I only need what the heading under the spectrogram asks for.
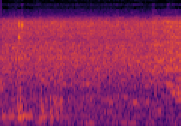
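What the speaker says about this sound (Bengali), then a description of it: "তো জলটা দিয়ে দিলাম।" Water is poured into a curry cooking in a pan, making a steady broad hiss and gush that runs unbroken for under two seconds, close by, with no talking.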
